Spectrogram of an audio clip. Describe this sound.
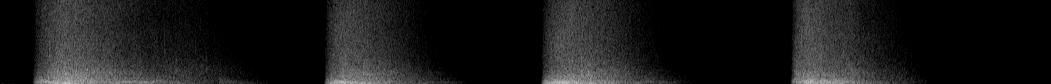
Water Whoosh
swash, woosh, swhish, swish, swosh, water, whoosh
